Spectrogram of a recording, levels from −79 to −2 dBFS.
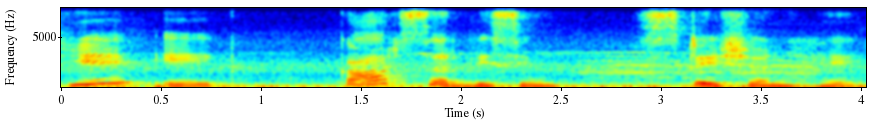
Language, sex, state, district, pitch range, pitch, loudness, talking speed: Hindi, female, Madhya Pradesh, Dhar, 205-285 Hz, 225 Hz, -17 LUFS, 90 wpm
